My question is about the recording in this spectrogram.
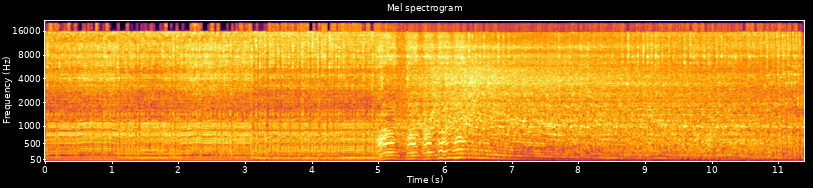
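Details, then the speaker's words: Echo GT-200i string trimmer with easy start system, carburetor internal jet turned out in half turns: steady two-stroke buzz for five seconds, then revs sag and surge unevenly and it dies, still with fuel; stalls after running. "and dead. Still got fuel. Try another half turn out."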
